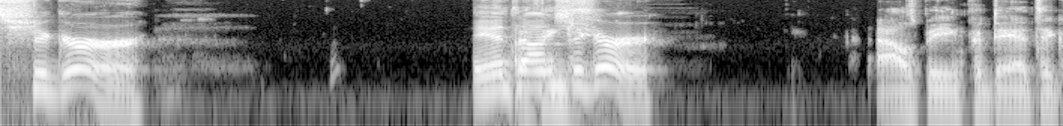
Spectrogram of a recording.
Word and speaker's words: Chigurh: Chigurh, maybe for the money? Chigurh? Chigurh, not sugar. It's spelled like Chigurh, but I think you're just hearing me wrong because it said Chigurh.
